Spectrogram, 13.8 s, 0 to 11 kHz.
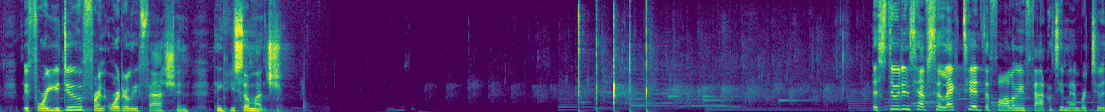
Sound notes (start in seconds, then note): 7.3 audience applauds; 8.6 gentle music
